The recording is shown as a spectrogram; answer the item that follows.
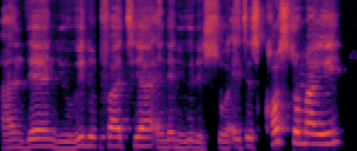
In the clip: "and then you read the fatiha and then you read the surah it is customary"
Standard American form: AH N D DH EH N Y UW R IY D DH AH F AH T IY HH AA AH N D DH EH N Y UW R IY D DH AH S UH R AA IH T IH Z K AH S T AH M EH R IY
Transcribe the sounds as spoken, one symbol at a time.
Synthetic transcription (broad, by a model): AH N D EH N Y UW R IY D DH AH F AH T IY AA AH N D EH N Y UW R IY D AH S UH AA IH T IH S K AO S T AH M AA R IY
